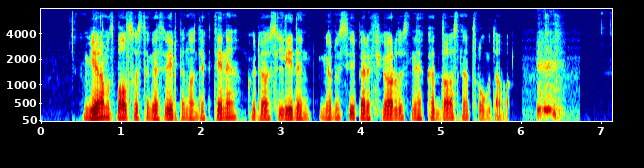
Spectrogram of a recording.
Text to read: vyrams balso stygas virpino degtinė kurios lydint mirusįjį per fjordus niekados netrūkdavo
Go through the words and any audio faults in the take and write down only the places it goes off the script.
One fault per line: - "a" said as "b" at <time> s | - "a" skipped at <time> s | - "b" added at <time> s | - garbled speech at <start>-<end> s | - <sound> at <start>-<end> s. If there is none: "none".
- throat clearing at 6.2-6.6 s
